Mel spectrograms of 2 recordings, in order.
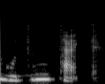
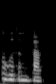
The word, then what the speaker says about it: Guten Tag: Vivit nanya, ini bacanya Guten Tag. Salah, bacanya itu Guten Tag.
